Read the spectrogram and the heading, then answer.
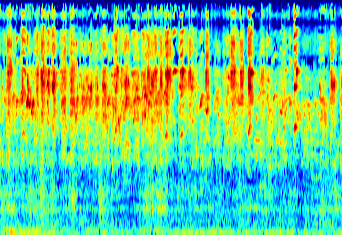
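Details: A crowd of budgerigars flying around an old aviary: rapid, clicking chirps and scratchy warbles layered thickly, with a few louder sharp notes near the end.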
